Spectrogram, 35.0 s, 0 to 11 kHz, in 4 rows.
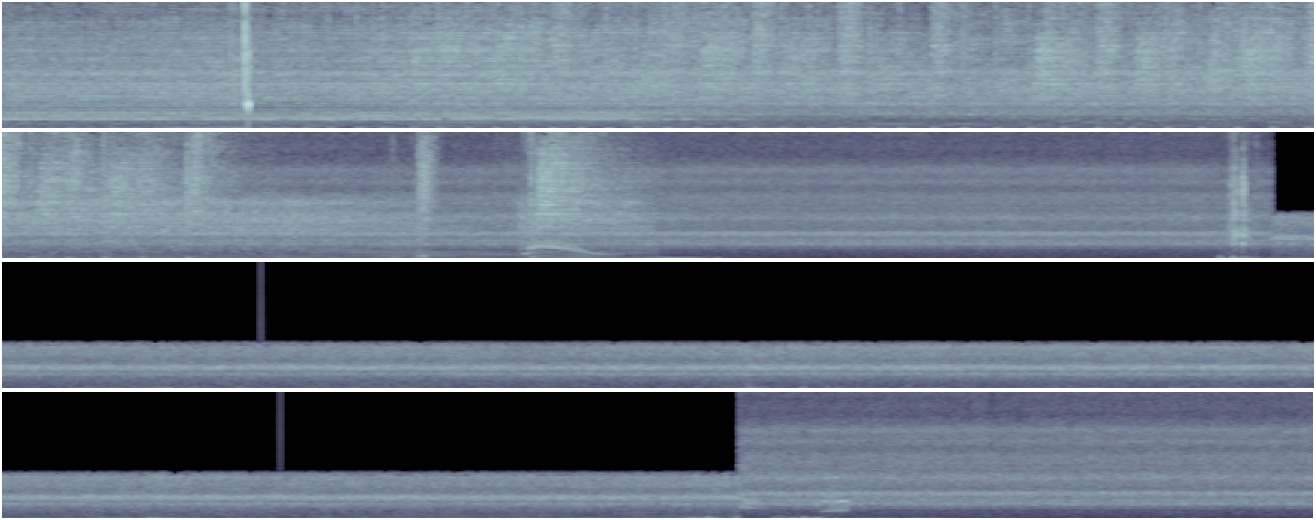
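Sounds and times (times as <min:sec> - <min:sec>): waterfall rushing: 0:00.0 - 0:17.2, 0:31.2 - 0:34.9
sharp click: 0:16.8 - 0:17.2.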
